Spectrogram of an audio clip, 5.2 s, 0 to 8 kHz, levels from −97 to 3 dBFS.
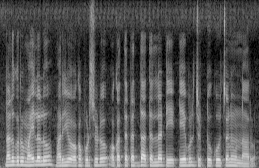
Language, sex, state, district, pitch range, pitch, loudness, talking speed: Telugu, male, Telangana, Mahabubabad, 140-155 Hz, 145 Hz, -16 LUFS, 140 wpm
